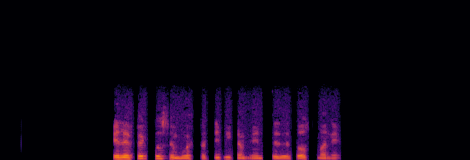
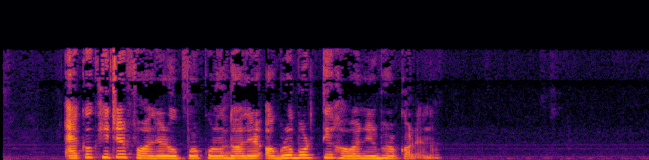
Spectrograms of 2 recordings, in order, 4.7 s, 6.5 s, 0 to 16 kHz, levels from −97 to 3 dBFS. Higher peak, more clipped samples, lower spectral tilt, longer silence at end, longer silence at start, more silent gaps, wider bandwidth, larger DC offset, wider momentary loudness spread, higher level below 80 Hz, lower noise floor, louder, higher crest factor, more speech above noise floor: second, -16 dBFS vs -2 dBFS; neither; first, -7.5 dB/octave vs -4 dB/octave; second, 1.3 s vs 2.1 s; first, 1.15 s vs 0.65 s; first, 1.49-1.54 s, 1.95-2.01 s, 2.10-2.15 s, 2.64-2.73 s, 3.13-3.17 s vs none; second, 7.2 kHz vs 11.5 kHz; neither; about the same, 11 LU vs 9 LU; second, -78 dBFS vs -68 dBFS; first, under -90 dBFS vs -64 dBFS; second, -35 LUFS vs -20 LUFS; about the same, 20 dB vs 20 dB; first, over 56 dB vs 44 dB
